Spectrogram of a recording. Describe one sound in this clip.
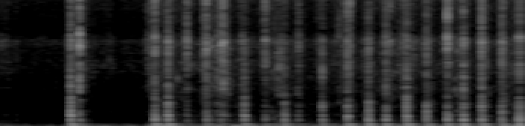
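A spatula stirs a thick, wet mixture in a glass bowl with quick squelching taps.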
